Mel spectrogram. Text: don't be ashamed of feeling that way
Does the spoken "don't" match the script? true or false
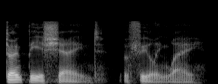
true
